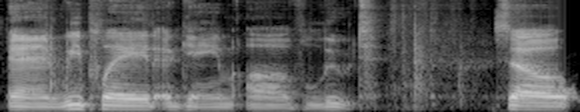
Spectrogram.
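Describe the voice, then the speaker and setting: A man's voice: low voice, takes it slowly. A man on a podcast, methodically recapping his tabletop games in detail. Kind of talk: casual chat.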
